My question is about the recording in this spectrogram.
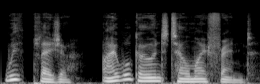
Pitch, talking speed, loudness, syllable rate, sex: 145 Hz, 210 wpm, -16 LUFS, 4.8 syllables/s, male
